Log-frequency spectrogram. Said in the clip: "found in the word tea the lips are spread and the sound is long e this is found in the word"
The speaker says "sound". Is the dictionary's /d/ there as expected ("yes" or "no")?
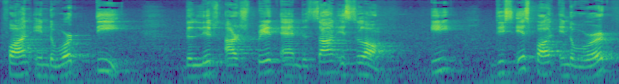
no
